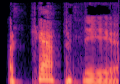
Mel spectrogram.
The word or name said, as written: acapnial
